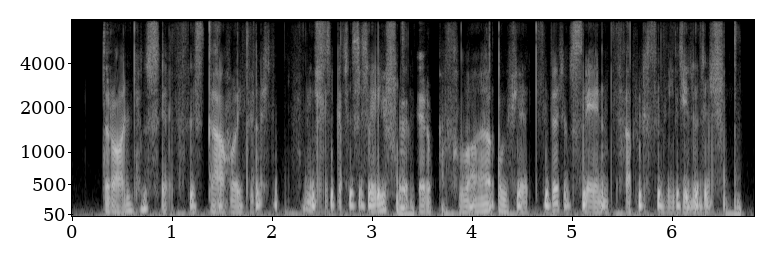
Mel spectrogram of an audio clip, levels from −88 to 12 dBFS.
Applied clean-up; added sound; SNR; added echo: neural diffusion model UNIVERSE++.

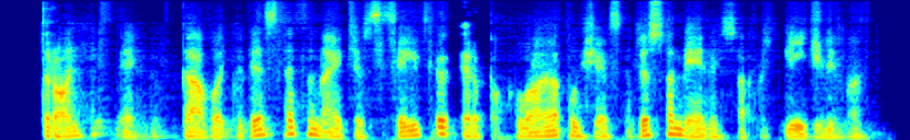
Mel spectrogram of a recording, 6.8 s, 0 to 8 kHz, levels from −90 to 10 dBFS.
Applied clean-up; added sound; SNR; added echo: neural mask model DeepFilterNet 3.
